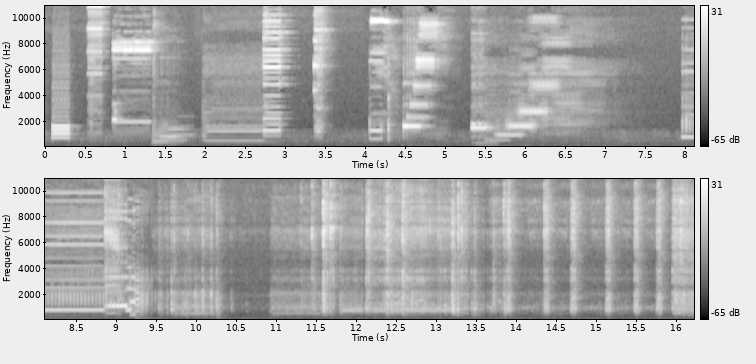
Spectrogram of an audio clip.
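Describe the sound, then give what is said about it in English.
A computer emits a run of electronic beeps and tones in varying pitches, then its printer whirs and chatters in short bursts as it prints out results, fairly loud, with no talking. “So all I do is I feed old programs in, and the computer sorts out the rest about what happens.”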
